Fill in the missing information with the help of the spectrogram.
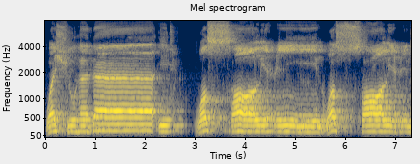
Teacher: Di situ ada panjang matobi, ketemu hamzah dalam satu kalimat. Mat wajib berapa durasinya? 5.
